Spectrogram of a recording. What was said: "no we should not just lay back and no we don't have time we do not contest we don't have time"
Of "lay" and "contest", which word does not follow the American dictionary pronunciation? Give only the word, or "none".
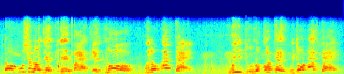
contest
